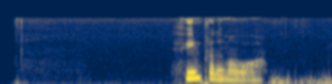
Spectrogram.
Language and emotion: Russian, neutral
